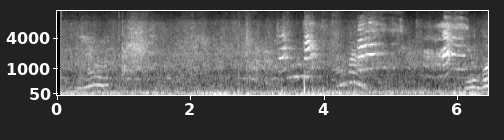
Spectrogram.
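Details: Orange female cat talking to her owner with her own distinctive meow, affectionate. Several short arched meows, rising then falling, spread across the recording, with a person's soft voice and low background hum.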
